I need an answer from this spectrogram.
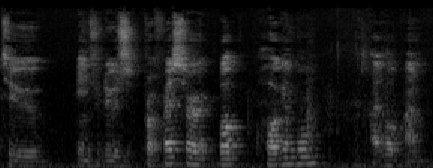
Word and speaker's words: Hoogenboom: I would like to introduce Professor Bob Hoogenboom. I hope I'm pronouncing it correctly. Hoogenboom.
